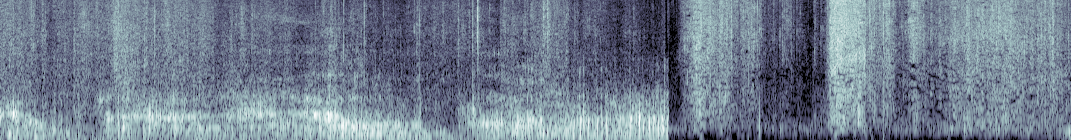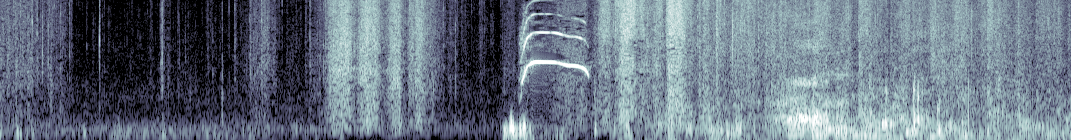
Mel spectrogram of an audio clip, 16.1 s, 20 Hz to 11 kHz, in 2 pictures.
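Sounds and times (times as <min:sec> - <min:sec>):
dry leaves rustling and crunching: 0:00.0 - 0:16.0
footsteps running through leaves: 0:10.5 - 0:16.0
short shrill rising cry: 0:11.9 - 0:12.5.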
